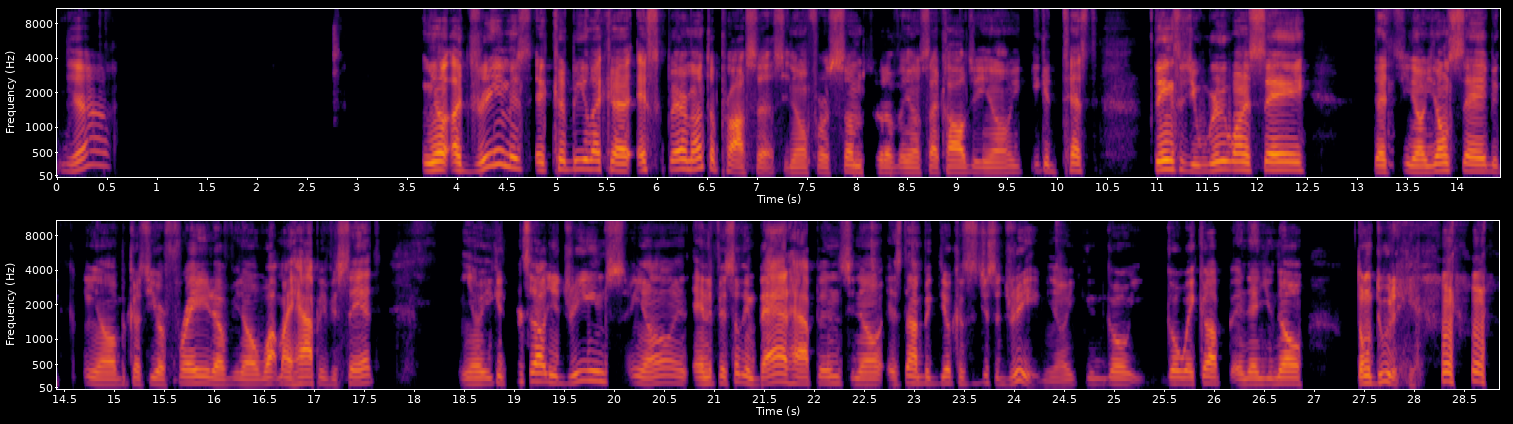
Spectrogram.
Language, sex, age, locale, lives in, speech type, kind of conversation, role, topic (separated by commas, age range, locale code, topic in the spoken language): English, male, 50-54, en-US, United States, conversation, unstructured, none, Would you rather remember every dream you’ve ever had, or be able to control what you dream about each night?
